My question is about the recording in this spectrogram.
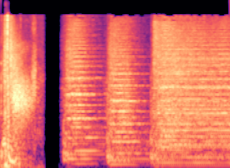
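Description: A loud, sudden whack with a swish right at the start, cut off into a moment of dead silence; then music with sustained chords starts up about half a second in and carries on.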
